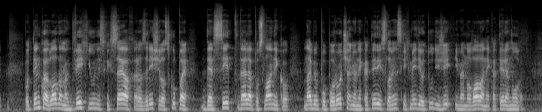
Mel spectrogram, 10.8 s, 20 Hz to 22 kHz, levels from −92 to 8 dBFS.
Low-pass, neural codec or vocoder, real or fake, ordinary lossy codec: 19.8 kHz; codec, 44.1 kHz, 7.8 kbps, Pupu-Codec; fake; none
